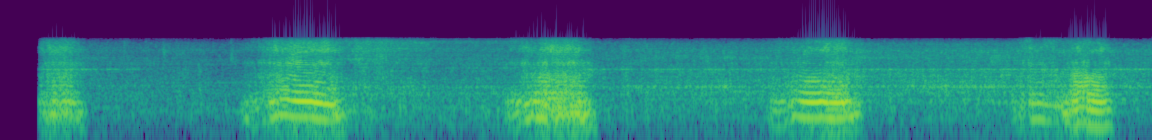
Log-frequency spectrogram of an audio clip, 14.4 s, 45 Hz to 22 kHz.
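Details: Steady, regular rhythmic rumbling snores on each breath, about 19 a minute, while someone nearby plays a video game; snoring.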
